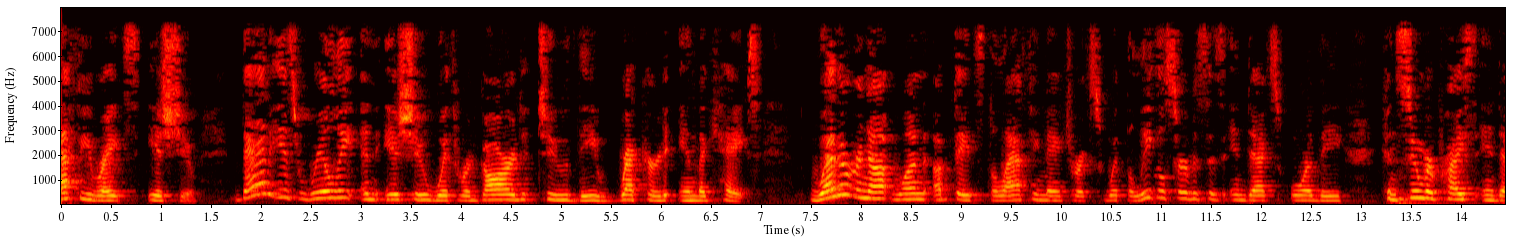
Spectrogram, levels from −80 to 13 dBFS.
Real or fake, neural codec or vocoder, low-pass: real; none; 7.2 kHz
